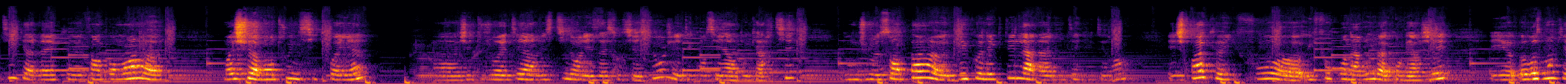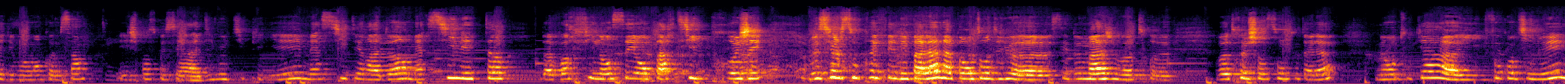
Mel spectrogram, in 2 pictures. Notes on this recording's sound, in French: Vous emmène avec eux à deux événements qui ont fait swinguer le Lot-et-Garonne. Les championnats de France de Beatbox sur la scène du Florida à Agen, ainsi que l’open mic de jeunes rappeurs suivi d’un débat avec des élus organisé par la Rock School à Marmande.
